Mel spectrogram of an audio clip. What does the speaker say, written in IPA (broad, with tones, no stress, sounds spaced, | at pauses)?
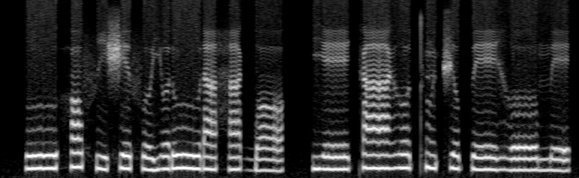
uː˨ h ɔ˦ f i˨ ʃ ɪ˦˨ f ʊ˨ j ʊ˦ ɾ uː˦˨ ɾ a˦ h a˦ ɡ͡b ɔ˨ | j eː˨ k aː˦ ɣ o˦ tʰ ũ˦˨ t͡ʃ ʊ˦˨ p eː˨ ɣ oː˨ m e˨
